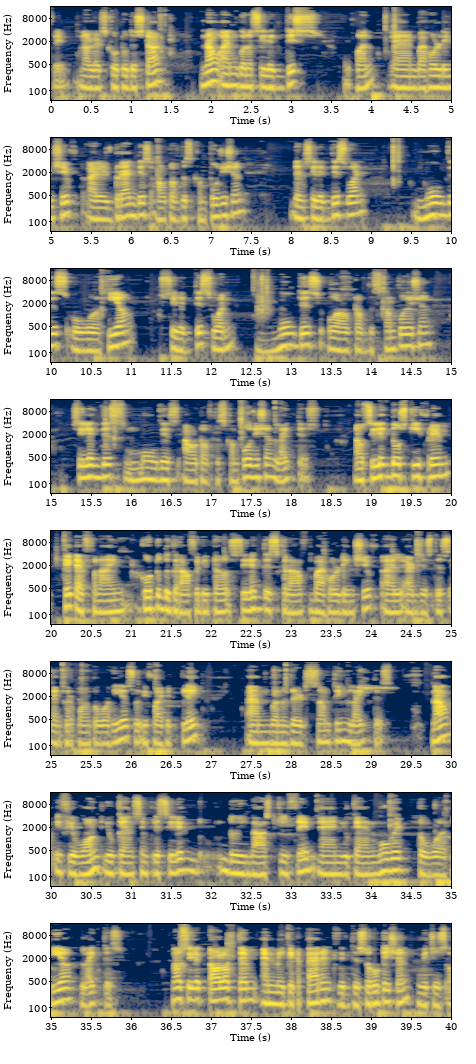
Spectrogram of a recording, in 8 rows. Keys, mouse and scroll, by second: 20.0 F9, 21.0-23.4 drag, 26.8 click, 27.6 space, 29.7-34.1 drag, 34.1 space, 35.5 click, 37.0-40.0 shift+drag.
